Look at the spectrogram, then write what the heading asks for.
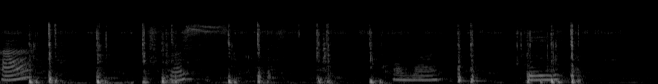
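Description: Clicky computer keyboard keys tapped in quick irregular bursts while someone types Python code, close and crisp, with a person speaking over the typing.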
